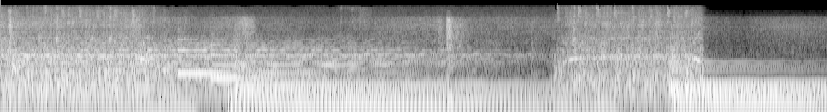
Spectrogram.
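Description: Electric sewing machine stitching fabric in short runs, under background music of sustained chords that change about a second in and again past three seconds.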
